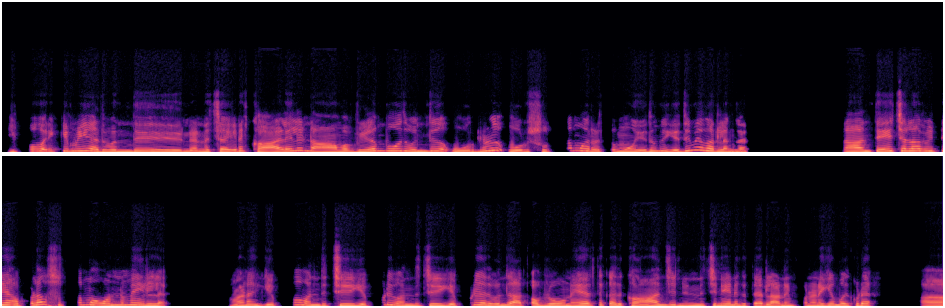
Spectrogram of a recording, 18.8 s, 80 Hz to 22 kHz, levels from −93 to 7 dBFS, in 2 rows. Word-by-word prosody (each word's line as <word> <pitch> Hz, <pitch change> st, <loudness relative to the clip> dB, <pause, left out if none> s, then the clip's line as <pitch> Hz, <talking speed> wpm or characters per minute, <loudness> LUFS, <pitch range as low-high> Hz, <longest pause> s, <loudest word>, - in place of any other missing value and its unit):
இப்போ 260 Hz, +7 st, -10 dB
வரைக்குமே 280 Hz, +3 st, -2 dB
அது 235 Hz, -3 st, +1 dB
வந்து 230 Hz, +4 st, +2 dB, 0.5 s
நினைச்சா 235 Hz, +9 st, 0 dB
ஏன்னா 300 Hz, -, -1 dB, 0.2 s
காலையில 265 Hz, -, +2 dB
நான் 215 Hz, -2 st, +2 dB
அவ 200 Hz, -1 st, +1 dB
விழும்போது 320 Hz, +5 st, 0 dB
வந்து 250 Hz, +4 st, 0 dB, 0.3 s
ஒரு, 205 Hz, -, -1 dB, 0.3 s
ஒரு 205 Hz, +2 st, +1 dB
சுத்தமா 335 Hz, -, -6 dB
ரத்தமோ! 235 Hz, +2 st, -2 dB
எதுவுமே 275 Hz, +6 st, 0 dB
எதுவுமே 395 Hz, -, -2 dB
வரலங்க 215 Hz, -8 st, +1 dB, 1.1 s
நான் 255 Hz, 0 st, +4 dB
தேய்ச்செல்லாம் 310 Hz, +3 st, +2 dB
விட்டேன் 310 Hz, +1 st, 0 dB
அப்பலாம் 290 Hz, +7 st, -1 dB
சுத்தமா 320 Hz, +4 st, -4 dB
ஒன்னுமே 290 Hz, +4 st, 0 dB
இல்ல. 245 Hz, -, +3 dB, 0.8 s
ஆனா, 245 Hz, +5 st, +2 dB, 0.2 s
எப்போ 180 Hz, -, -13 dB
வந்துச்சு? 245 Hz, -1 st, +1 dB, 0.2 s
எப்பிடி 310 Hz, -, -7 dB
வந்துச்சு, 235 Hz, -1 st, +1 dB, 0.2 s
எப்பிடி 320 Hz, +10 st, -8 dB
அது 255 Hz, -, +1 dB
வந்து 250 Hz, +4 st, +2 dB, 0.3 s
அவ்ளோ 210 Hz, +6 st, +2 dB, 0.2 s
நேரத்துக்கு 255 Hz, +1 st, +1 dB
அது 210 Hz, -, +1 dB
காஞ்சு 225 Hz, +9 st, +3 dB
நின்னுச்சுன்னே 235 Hz, +3 st, +1 dB
எனக்கு 235 Hz, -4 st, -2 dB
தெரியல. 185 Hz, +1 st, +2 dB
ஆனா 200 Hz, +1 st, 0 dB
இப்ப 205 Hz, +2 st, -9 dB
நினைக்கும்போது 255 Hz, +2 st, +1 dB
கூட 255 Hz, 0 st, +3 dB, 0.6 s
அ -, -, 0 dB
250 Hz, 145 wpm, -22 LUFS, 220-290 Hz, 1.1 s, நான்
